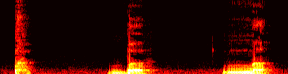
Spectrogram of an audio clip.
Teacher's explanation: Bilabial sounds are produced with both lips, like p, b, m.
